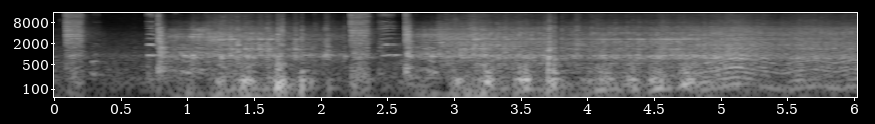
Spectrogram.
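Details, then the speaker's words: 1968 Mustang after new fuel pump hose/fuel line, system dried out from storage: uneven cranking with a couple of false catches, then fires and settles into a rough but steady run; hard start after long storage. "Okay. I mean, we got a new fuel pump. I mean, fuel line. Everything is just dried out. We're trying to cycle things through."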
